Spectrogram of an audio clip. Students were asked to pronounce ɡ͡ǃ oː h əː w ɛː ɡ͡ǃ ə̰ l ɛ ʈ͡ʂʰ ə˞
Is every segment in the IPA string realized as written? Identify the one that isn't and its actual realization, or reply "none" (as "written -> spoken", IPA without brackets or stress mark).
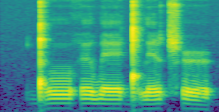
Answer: none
